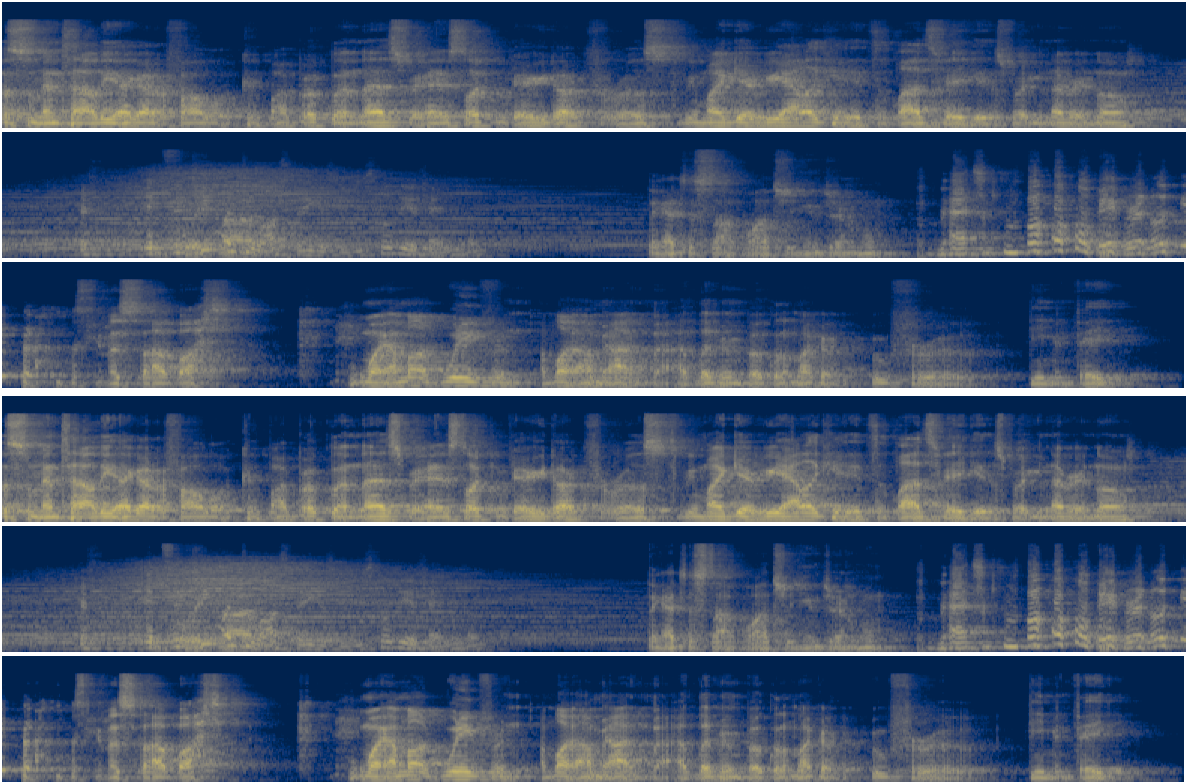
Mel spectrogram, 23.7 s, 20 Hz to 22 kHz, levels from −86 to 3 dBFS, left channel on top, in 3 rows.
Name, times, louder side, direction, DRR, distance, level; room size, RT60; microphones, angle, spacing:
voice 1, 0.0-7.6 8.9-9.6 12.2-13.8 16.5-17.3 17.8-22.2 22.6-23.2, right 2 dB, 50° right, 5 dB, 1.5 m, -25 dB
voice 2, 4.8-5.2 8.4-8.6 8.8-11.1 14.0-16.0 16.3-16.5 18.0-18.2, right 1 dB, 25° right, 4 dB, 2.7 m, -32 dB
Gong, 6.5-14.8, right 2 dB, 70° right, 3.6 m, -42 dB
27.0 x 12.5 x 8.4 m, 0.96 s
head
